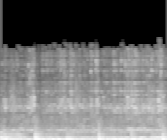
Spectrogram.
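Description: Powwow song: a group of singers' wavering voices over a big drum struck in a steady beat about two and a half times a second.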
